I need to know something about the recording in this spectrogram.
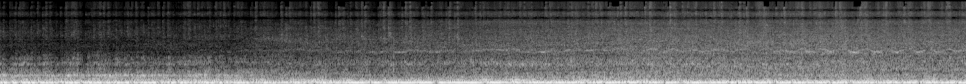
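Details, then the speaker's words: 6.0 LS built into 6.2 with TSP cam, in truck with 4L80 transmission, cold start after water pump replacement: deep, steady V8 idle with even low throb, no knocks or ticks; normal cold start and idle. "Alright, so I went ahead and hooked up the battery, and this is gonna be obviously a cold start since I changed the water pump."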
